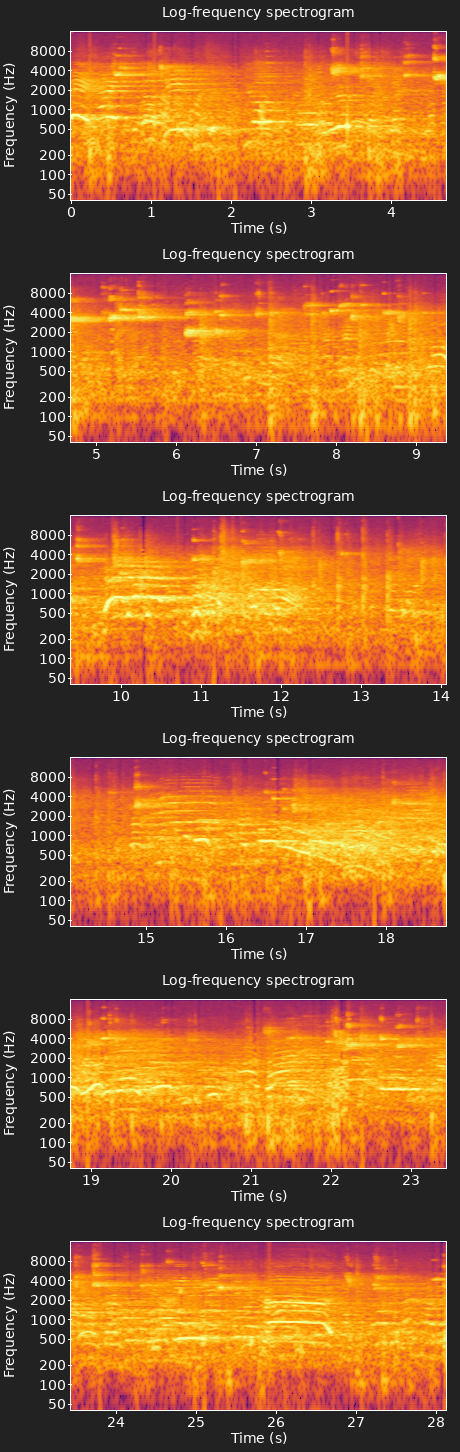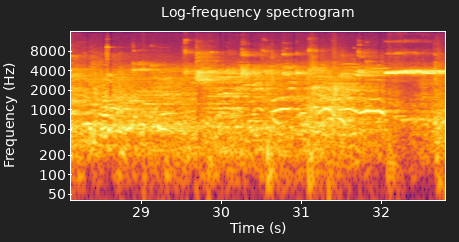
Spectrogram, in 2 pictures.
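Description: Basketball being dribbled on a hardwood gym floor during live play, with sneakers squeaking and voices of players and spectators carrying in the large gym.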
